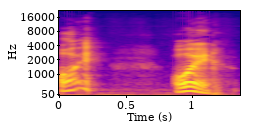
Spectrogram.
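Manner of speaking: put-on Scottish accent, very high, loud lady voice. Narrating a story, the speaker gives a female character a scottish woman's voice. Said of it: "She's a Scottish".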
